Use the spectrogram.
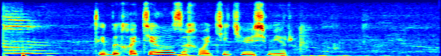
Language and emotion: Russian, neutral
